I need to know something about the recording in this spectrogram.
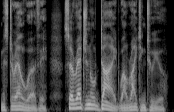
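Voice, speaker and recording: A man's voice: extremely low pitch, sing-song, moderate pace, no room sound, studio quality, full character voice. A man voicing a keen, commanding Victorian detective in an audiobook, precise and authoritative. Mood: grave, commanding.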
